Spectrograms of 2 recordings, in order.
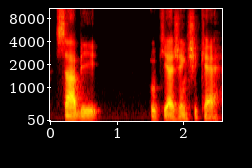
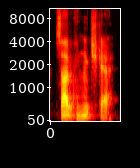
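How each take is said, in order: First: It is said carefully, with full sounds. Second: It is said fast, with sounds reduced.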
